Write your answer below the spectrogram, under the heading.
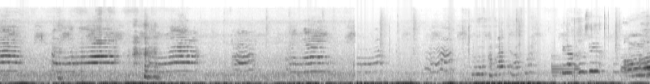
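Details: A Ragdoll cat in a home with eleven Ragdolls, meowing with a sound like "eomma" as it carries a toy to its owner each day. Drawn-out, wavering meows repeat, with background music and people talking.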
